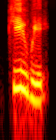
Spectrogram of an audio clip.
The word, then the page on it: kiwi: Indian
